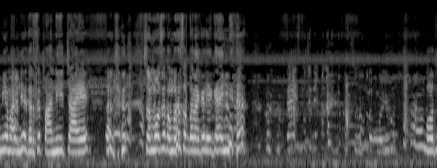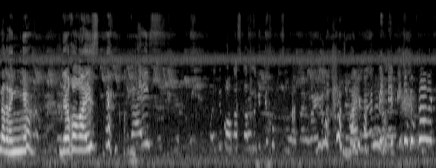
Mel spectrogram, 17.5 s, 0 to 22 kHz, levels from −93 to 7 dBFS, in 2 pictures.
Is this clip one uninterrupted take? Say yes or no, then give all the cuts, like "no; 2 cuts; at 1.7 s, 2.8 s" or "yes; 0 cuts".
yes; 0 cuts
